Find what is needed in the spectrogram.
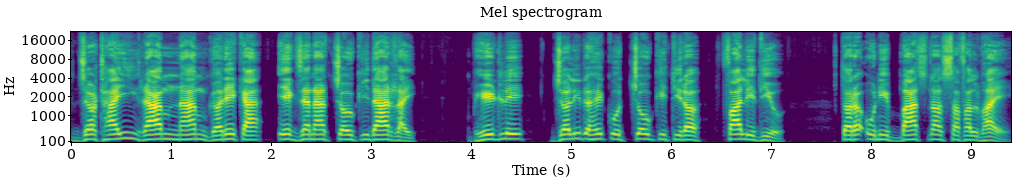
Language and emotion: Nepali, neutral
